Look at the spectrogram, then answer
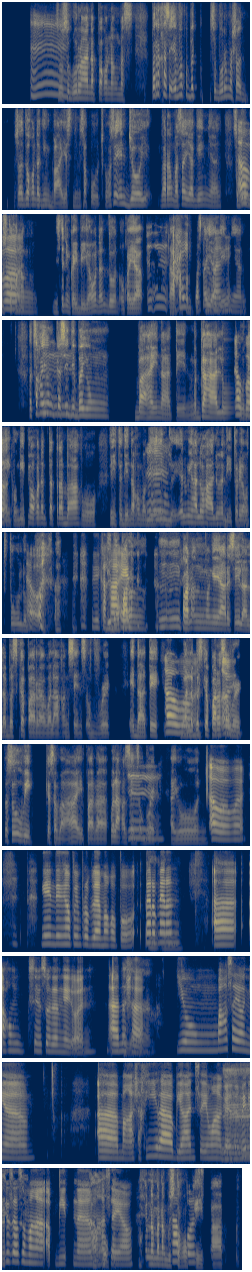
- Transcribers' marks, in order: distorted speech; other background noise; tapping; static; snort; chuckle; mechanical hum
- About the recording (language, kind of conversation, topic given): Filipino, unstructured, Bakit may mga taong mas madaling pumayat kaysa sa iba?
